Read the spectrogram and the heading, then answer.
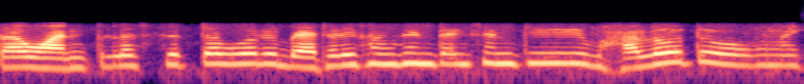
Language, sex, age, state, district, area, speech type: Bengali, female, 30-45, West Bengal, Birbhum, urban, conversation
